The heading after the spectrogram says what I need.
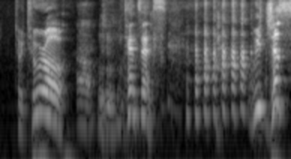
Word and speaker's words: Turturro: John Tortuga? Torturo.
